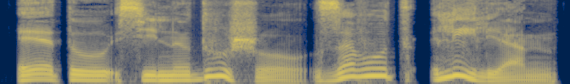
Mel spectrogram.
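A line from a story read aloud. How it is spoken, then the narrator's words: Deep gloating purr. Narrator (Russian): утробно промурлыкала Тарут, наслаждаясь ее потрясением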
